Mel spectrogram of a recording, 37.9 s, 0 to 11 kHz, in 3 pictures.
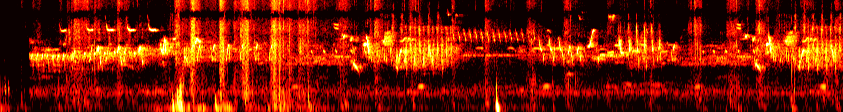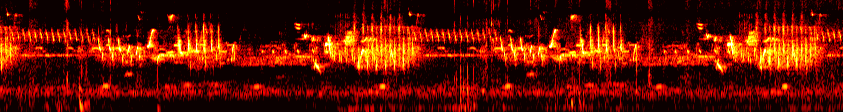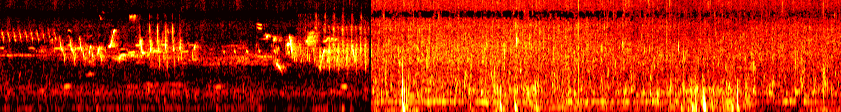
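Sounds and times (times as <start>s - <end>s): songbird singing: 0.0s - 37.9s
flowing water rushing: 30.8s - 37.9s.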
